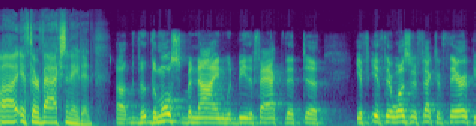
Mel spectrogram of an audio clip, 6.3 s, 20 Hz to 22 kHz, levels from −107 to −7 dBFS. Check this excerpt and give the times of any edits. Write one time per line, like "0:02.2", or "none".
0:01.4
